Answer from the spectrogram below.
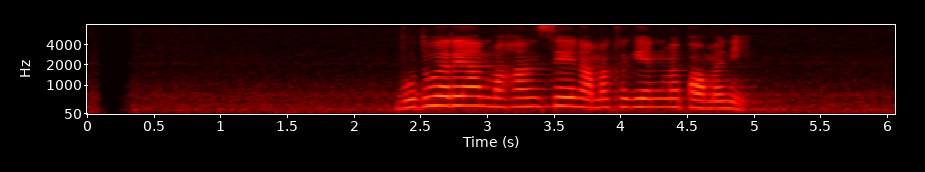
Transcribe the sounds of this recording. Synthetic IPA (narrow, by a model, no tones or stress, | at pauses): bud̪uʋəɾəjanmaɦanseːnaməkəɡenməpamənḭ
